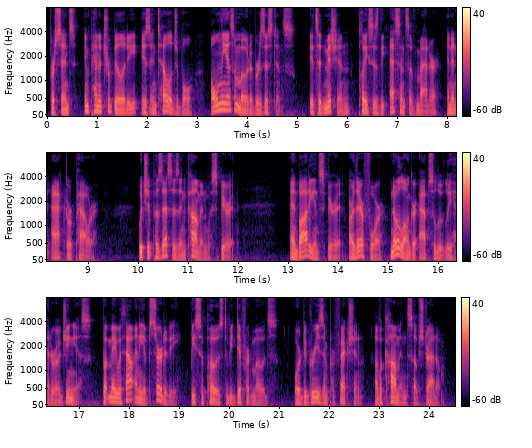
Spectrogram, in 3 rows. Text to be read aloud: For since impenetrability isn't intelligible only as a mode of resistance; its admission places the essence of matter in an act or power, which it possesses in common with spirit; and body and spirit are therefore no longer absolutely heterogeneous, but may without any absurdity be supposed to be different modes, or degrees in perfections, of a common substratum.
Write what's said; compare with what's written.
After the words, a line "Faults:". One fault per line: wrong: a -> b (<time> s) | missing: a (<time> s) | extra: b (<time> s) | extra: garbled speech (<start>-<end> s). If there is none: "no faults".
For since impenetrability is intelligible only as a mode of resistance; its admission places the essence of matter in an act or power, which it possesses in common with spirit; and body and spirit are therefore no longer absolutely heterogeneous, but may without any absurdity be supposed to be different modes, or degrees in perfection, of a common substratum.
Faults:
wrong: isn't -> is (1.9 s)
wrong: perfections -> perfection (22.0 s)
